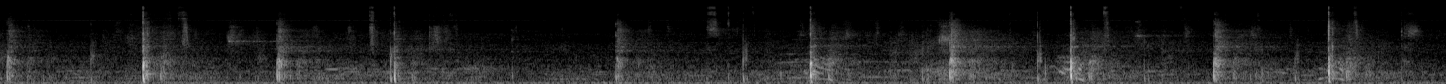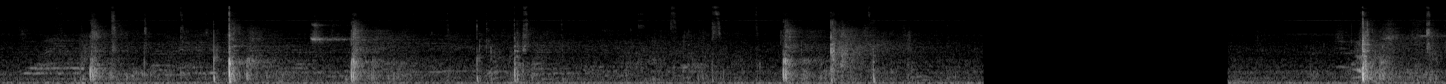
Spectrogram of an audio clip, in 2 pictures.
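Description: Tennis balls bounce on a hard court.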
